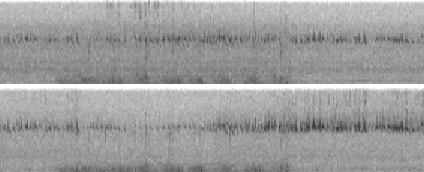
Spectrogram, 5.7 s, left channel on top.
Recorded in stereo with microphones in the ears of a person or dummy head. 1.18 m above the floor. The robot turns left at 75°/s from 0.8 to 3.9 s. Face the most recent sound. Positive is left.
turn(degrees=-50)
